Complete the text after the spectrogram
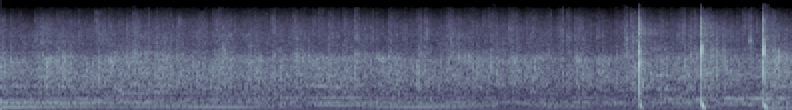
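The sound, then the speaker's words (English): A church audience claps hands to praise the Lord in a steady, dense wash of applause over a low sustained hum, with a few sharper, louder claps standing out near the end. “Would you clap your hands today and give the Lord praise?”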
